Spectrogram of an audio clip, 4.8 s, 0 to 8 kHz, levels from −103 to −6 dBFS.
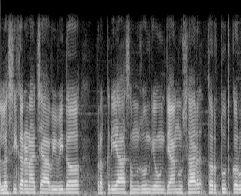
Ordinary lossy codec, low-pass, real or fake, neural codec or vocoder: none; 7.2 kHz; real; none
